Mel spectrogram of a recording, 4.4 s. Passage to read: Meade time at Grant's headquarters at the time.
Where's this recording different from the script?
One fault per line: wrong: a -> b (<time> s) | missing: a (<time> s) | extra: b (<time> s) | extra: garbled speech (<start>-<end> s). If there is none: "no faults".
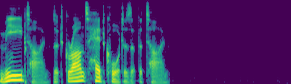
no faults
